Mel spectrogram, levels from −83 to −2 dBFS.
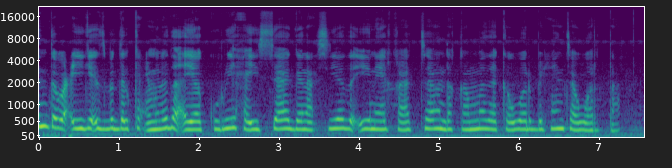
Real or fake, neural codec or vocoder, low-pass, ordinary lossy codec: real; none; 19.8 kHz; none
